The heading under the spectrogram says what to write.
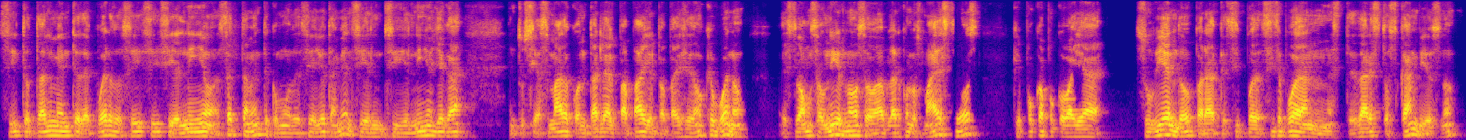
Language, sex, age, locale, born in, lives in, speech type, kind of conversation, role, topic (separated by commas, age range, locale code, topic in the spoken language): Spanish, male, 55-59, es-MX, Mexico, Mexico, conversation, unstructured, none, ¿Crees que la educación debería cambiar? ¿Por qué?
